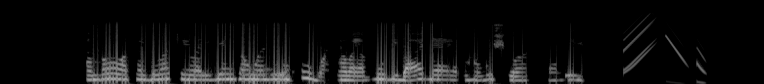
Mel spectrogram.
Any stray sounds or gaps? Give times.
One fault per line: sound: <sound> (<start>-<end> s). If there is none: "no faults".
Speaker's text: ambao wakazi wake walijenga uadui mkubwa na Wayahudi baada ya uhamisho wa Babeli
sound: chirp (6.2-7.1 s)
